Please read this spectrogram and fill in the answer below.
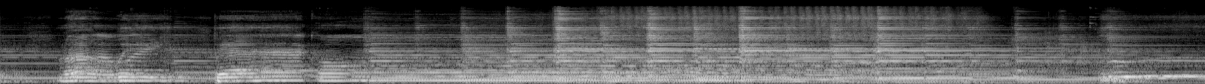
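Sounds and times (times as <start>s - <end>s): acoustic guitar strummed slowly: 0.0s - 12.0s
band playing instrumental: 4.6s - 11.5s.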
